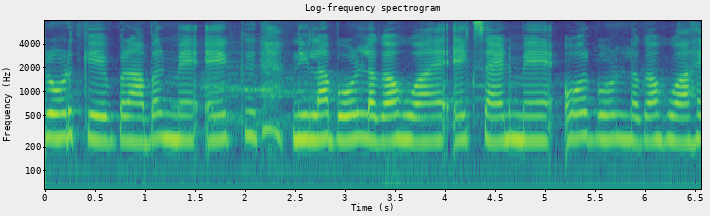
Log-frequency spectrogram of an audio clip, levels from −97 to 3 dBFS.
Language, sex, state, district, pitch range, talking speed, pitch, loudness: Hindi, female, Bihar, West Champaran, 245-260 Hz, 165 wpm, 250 Hz, -17 LUFS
